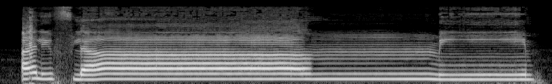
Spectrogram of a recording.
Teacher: الف لام میم. تو لام کے اختتام پر جو میں رک رہی ہوں اور ناک میں آواز کو ٹھہرا رہی ہوں، یہ اس تشدید کی وجہ سے ہے، اور مد کے ساتھ اس کو تشدید کو پڑھنا اور غنہ کرتے ہوئے پڑھنا، یہ ہے مد لازم حرفی مستقل.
